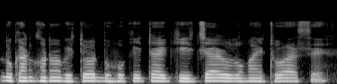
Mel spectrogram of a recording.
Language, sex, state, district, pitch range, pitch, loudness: Assamese, male, Assam, Sonitpur, 145-160 Hz, 150 Hz, -14 LUFS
